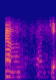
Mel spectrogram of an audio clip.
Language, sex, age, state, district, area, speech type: Tamil, female, 18-30, Tamil Nadu, Pudukkottai, rural, conversation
